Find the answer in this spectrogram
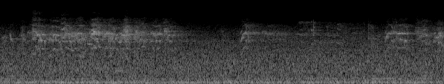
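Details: Several orange-chinned parakeets chatter with sharp, high, buzzy chirps, loudest in the first second and a half, then returning in shorter bursts near the middle and end, above a constant low-pitched hum.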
